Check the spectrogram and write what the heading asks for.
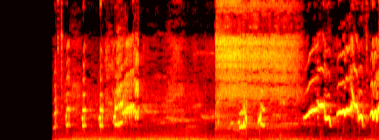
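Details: Oriental magpie-robin of the forest (alas) type singing a varied run of sharp high chirps, then a harsh rasping burst, then clear whistled notes sliding up and down; steady low hum underneath.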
